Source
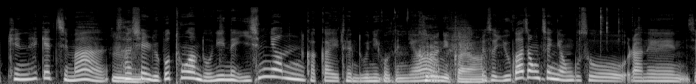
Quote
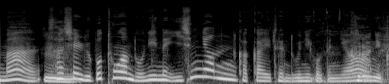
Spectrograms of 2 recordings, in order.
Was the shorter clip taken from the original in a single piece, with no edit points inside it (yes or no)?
yes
